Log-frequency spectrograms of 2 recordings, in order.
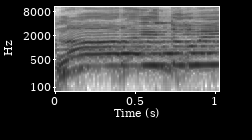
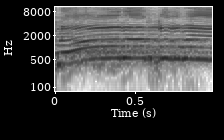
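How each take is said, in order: First: High, long-drawn chanted slogan; forceful takbir call. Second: Very high-pitched rallying cry; forceful takbir call. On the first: Preacher leading the crowd in takbir, drawn-out rallying chant. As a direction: hold the last vowel out for the crowd to answer. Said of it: "জোর দিয়ে বলি তো বাপ". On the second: Preacher urging a stronger takbir from the crowd, high forceful cry. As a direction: push the slogan right up high to rouse them. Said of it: "জোর দিয়ে বলি". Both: Real, not acted.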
